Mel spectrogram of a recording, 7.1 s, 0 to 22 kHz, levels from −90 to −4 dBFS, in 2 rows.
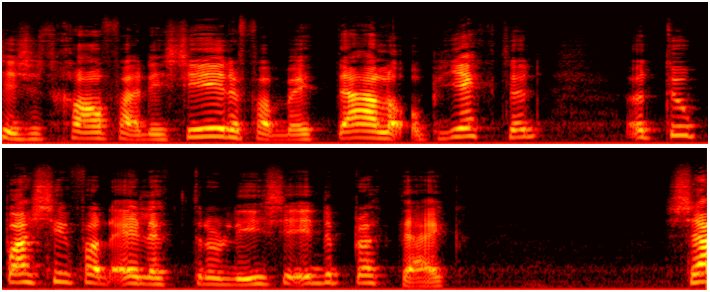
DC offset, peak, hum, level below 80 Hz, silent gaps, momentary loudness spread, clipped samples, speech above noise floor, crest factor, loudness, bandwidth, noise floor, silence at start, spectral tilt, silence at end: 0.1%; -12 dBFS; none; -76 dBFS; none; 12 LU; under 0.1%; 37 dB; 24 dB; -34 LUFS; 15.5 kHz; -72 dBFS; 0 s; -3.5 dB/octave; 0 s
